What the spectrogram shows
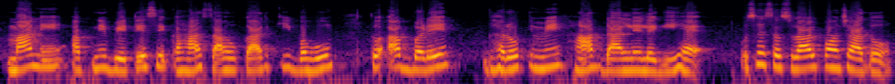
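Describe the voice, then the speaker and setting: A woman with a fairly high, gravelly voice narrates a devotional folk tale. She takes her time, reciting each line slowly and evenly like a traditional vrat story. Her voice has a noticeable rough fry. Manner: slow, even recitation of a festival vrat story.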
